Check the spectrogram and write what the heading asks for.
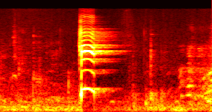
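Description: A person's short, high-pitched squeal or yelp, once, a little less than a second in.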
